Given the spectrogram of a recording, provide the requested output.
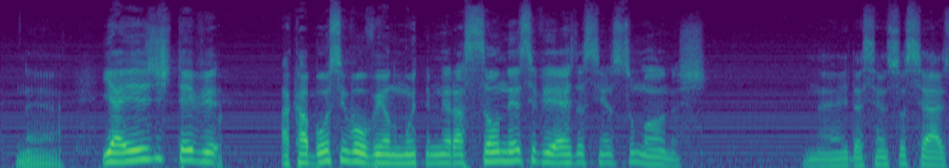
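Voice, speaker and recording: A man speaks with a Rio de Janeiro accent and ordinary pitch variation. Music plays in the background. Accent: carioca accent, noticeable. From Rio de Janeiro, Brazil (Botafogo, Zona Sul). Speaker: professor. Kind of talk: lecture. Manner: halting, many false starts.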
